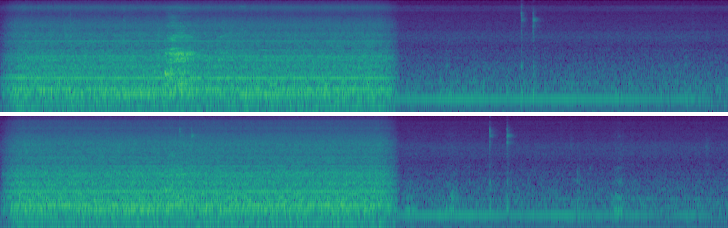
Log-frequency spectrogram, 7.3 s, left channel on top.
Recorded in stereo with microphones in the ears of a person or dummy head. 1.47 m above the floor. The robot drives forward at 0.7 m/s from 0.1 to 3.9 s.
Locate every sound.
1.5 s a cough: 45° left (ahead or behind); by 2.5 s 40° left (ahead or behind)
